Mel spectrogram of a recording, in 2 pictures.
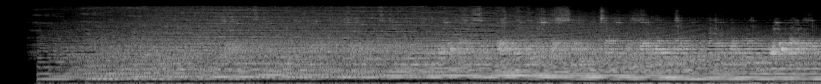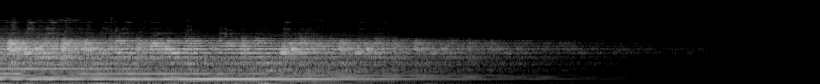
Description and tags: I made this with my keyboard and some pre-set synths on GarageBand. I think it has a really video game vibe to it, almost like something from System Shock or Half-Life or something like that.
